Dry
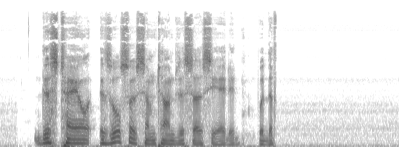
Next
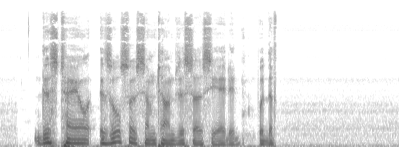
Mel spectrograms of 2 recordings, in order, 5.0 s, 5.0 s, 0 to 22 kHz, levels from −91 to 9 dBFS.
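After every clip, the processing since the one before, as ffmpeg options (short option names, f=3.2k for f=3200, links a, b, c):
-filter_complex "[0:a]acrossover=split=210[a][b];[b]acompressor=threshold=-37dB:ratio=2.5[c];[a][c]amix=inputs=2:normalize=0"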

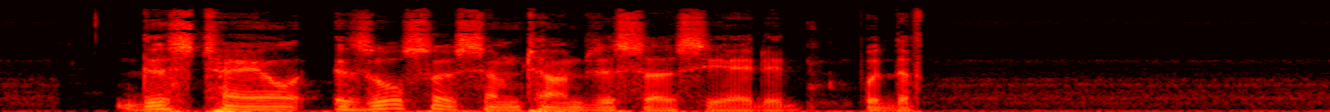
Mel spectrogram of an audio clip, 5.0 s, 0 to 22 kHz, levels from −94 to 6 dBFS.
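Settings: -af "equalizer=f=110:t=o:w=1.8:g=-11.5,volume=-3dB"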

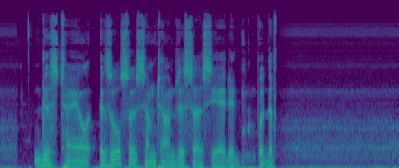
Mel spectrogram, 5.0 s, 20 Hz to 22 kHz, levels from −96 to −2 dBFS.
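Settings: -af "acompressor=threshold=-51dB:ratio=3,volume=11.5dB"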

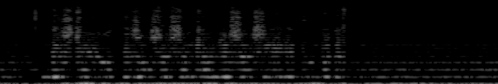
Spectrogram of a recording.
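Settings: -af "afftfilt=real='re*4*eq(mod(b,16),0)':imag='im*4*eq(mod(b,16),0)':win_size=2048:overlap=0.75,volume=3dB"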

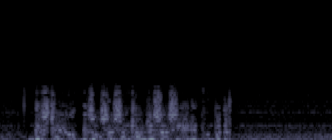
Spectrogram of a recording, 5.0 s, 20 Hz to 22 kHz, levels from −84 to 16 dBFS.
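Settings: -af "aresample=16000,aresample=44100,volume=1dB"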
